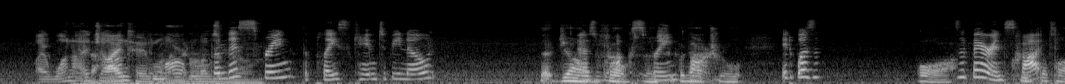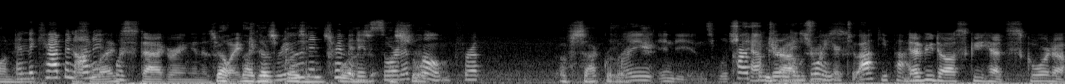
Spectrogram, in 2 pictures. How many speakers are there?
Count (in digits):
4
